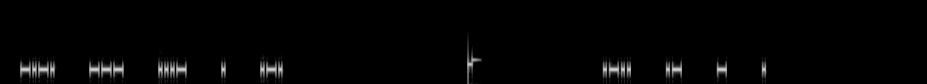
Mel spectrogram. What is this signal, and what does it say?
Morse code, heard as a keyed tone, about 40 wpm, spaced as for 19 wpm, 700 Hz. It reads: COVER LATE
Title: 4x Character Spacing - Top 300 Words - 40wpm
